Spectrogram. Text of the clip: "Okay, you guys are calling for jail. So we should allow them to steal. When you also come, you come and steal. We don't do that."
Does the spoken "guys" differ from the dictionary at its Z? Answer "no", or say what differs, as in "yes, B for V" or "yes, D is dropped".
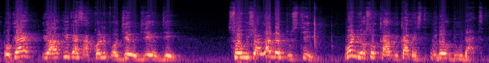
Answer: yes, S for Z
